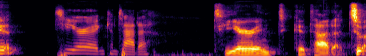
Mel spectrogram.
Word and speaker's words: Tierra Encantada: So talk a little bit about the company you have, Terra Enchanta. Is that how you say it? Tierra Encantada.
